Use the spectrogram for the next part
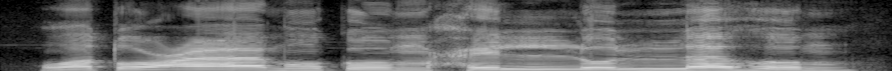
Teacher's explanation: میم ساکن کے بعد ہا آیا ہے، اظہار شفوی ہوگا۔ تنوین کے بعد یرملون کا لام ہے، ادغام گنہ نہیں ہوگا، ادغام ہوگا۔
